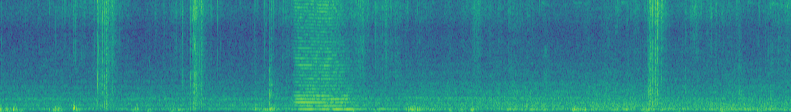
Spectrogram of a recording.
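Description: Black plastic bubble-wrap packaging being handled and cut with a snap-off box cutter: crinkling with small knocks and a few sharp clicks. About three seconds in, a short horn-like tone sounds for about half a second.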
